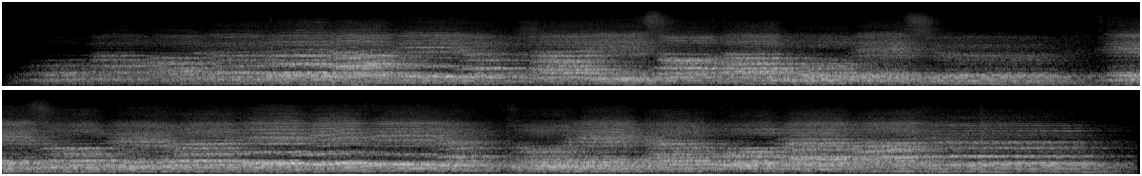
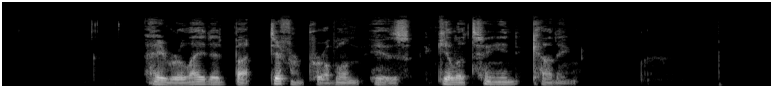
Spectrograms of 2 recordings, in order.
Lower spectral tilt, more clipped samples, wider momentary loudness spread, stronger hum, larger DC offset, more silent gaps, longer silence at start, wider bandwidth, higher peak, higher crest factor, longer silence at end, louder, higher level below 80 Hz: about the same, -4.5 dB/octave vs -4 dB/octave; neither; about the same, 11 LU vs 11 LU; neither; neither; neither; second, 0.25 s vs 0.9 s; first, 15 kHz vs 11.5 kHz; second, -10 dBFS vs -4 dBFS; second, 16 dB vs 26 dB; second, 0.05 s vs 2 s; about the same, -26 LUFS vs -26 LUFS; about the same, -58 dBFS vs -54 dBFS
